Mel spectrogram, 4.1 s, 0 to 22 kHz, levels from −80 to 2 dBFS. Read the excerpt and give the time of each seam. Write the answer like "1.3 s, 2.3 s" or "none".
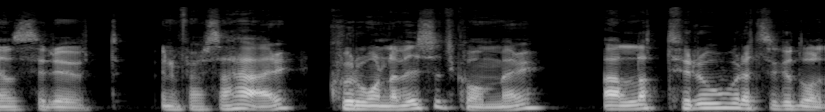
1.5 s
